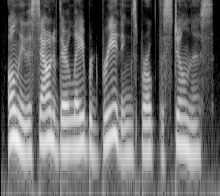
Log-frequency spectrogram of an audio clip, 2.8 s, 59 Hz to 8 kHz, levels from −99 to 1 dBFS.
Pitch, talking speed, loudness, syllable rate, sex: 200 Hz, 215 wpm, -18 LUFS, 6.4 syllables/s, female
